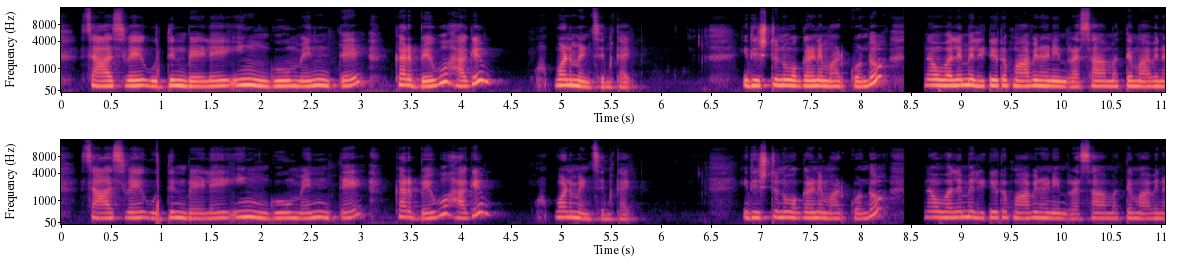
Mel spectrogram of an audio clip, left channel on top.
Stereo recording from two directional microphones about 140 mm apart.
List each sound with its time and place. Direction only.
0.0 s speech: 20° left (ahead or behind)
1.9 s speech: 5° left (ahead or behind)
2.7 s speech: 20° left (ahead or behind); by 11.0 s 35° left (ahead or behind)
